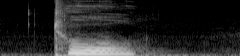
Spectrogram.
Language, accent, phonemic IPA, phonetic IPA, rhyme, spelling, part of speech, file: English, Received Pronunciation, /tɔːl/, [tʰoːɫ], -ɔːl, tall, adjective / noun, En-uk-tall.ogg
